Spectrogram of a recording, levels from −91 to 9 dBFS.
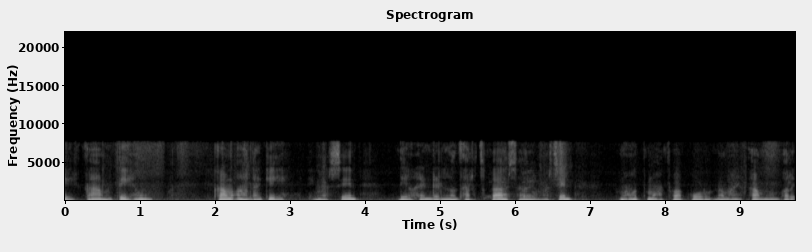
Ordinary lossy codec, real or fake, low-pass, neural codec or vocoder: none; real; none; none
